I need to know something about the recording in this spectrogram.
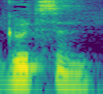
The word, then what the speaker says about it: Gutzon: a few things firstly it was how to pronounce his name Goodson Gutzon Borglum so Goodson was the son of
